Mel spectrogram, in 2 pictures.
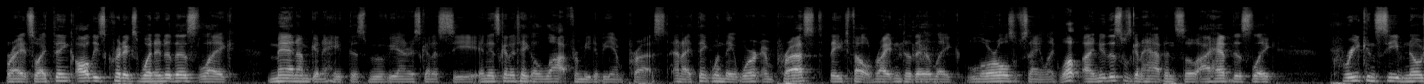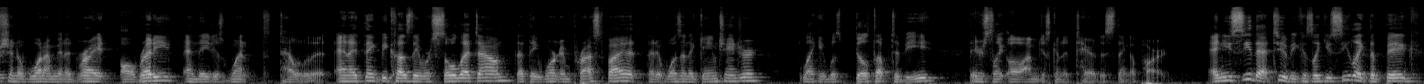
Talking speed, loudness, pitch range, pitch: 270 wpm, -30 LUFS, 125-150 Hz, 135 Hz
